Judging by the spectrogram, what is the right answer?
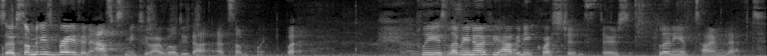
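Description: A woman's fairly high voice at a fairly quick pace, with ordinary pitch variation, big swings in loudness and noticeable background noise. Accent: American. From Kansas, US. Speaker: missionary. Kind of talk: presentation to church congregation. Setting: church sanctuary with audience and slides. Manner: clear and distinct.

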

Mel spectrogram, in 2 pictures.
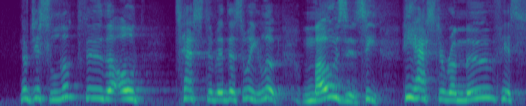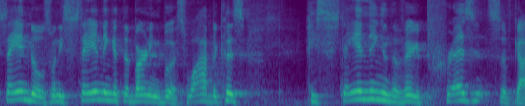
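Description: Swinging very widely in pitch from a high register, a man speaks at a moderate pace with audible room echo. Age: 40s. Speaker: pastor. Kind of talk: sermon.

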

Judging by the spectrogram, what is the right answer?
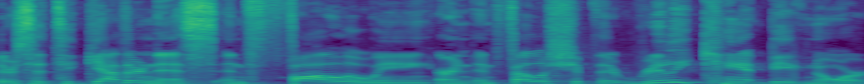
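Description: High pitch from a man, varying in an ordinary way. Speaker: pastor. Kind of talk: sermon. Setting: church. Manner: fast.

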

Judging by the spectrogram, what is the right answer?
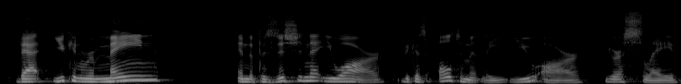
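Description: A man with a normal speaking voice, fairly high in pitch, at a fairly slow pace. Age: 40s. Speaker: pastor. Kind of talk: sermon.

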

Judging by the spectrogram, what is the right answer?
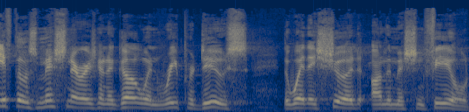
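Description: A man with a high-pitched voice speaks in an American accent. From US Midwest, Cincinnati area. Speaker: pastor. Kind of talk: sermon. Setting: church.

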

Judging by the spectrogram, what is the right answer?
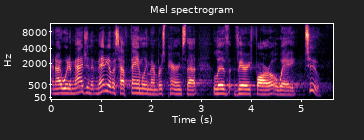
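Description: There's noticeable background noise and audible room echo. A man with an American accent talks at a fairly quick pace and a high pitch. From US South, Southeast Florida. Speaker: pastor. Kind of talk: sermon.

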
